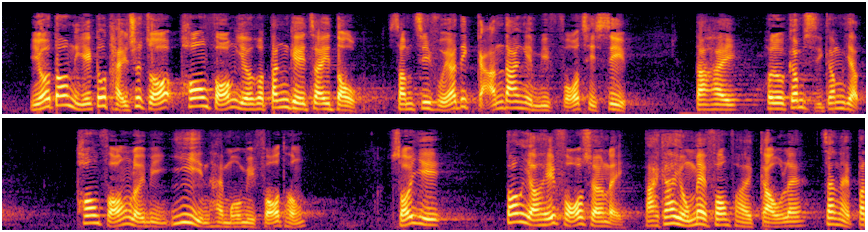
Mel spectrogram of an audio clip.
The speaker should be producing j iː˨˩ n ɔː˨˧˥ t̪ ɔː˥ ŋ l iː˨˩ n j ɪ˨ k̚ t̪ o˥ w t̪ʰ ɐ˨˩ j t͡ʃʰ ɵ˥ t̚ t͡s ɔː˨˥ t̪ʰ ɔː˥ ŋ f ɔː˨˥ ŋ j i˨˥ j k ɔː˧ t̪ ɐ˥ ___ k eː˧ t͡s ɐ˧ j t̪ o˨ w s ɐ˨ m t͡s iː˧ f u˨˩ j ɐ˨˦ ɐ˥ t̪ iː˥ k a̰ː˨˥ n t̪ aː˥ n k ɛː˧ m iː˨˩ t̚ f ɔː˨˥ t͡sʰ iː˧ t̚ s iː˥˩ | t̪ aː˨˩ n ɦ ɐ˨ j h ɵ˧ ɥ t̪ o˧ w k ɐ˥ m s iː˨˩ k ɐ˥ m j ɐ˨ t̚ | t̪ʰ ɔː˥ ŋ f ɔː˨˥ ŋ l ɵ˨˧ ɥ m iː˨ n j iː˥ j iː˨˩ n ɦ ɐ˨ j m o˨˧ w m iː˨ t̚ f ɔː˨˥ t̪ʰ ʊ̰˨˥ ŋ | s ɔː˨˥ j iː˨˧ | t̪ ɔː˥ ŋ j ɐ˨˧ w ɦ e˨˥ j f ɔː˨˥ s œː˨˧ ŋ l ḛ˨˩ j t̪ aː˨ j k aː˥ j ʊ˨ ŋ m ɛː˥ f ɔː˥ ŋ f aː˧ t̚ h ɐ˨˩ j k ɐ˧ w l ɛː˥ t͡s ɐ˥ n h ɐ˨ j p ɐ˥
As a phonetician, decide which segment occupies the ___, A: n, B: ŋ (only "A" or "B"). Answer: B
